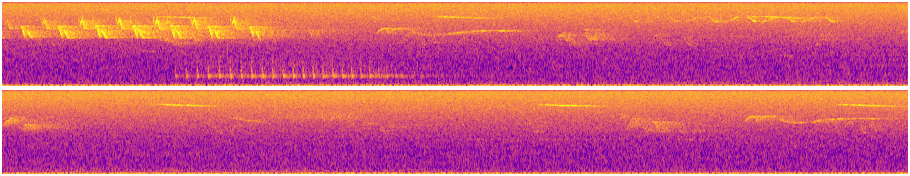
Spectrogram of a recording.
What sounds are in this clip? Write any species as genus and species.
Seiurus aurocapilla, Vireo olivaceus, unidentified call, Dryocopus pileatus, Contopus virens, Mniotilta varia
